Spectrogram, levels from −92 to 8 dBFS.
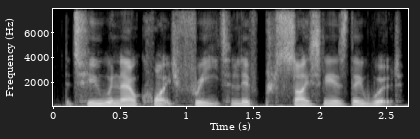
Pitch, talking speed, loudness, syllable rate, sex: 145 Hz, 270 wpm, -17 LUFS, 7.0 syllables/s, male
